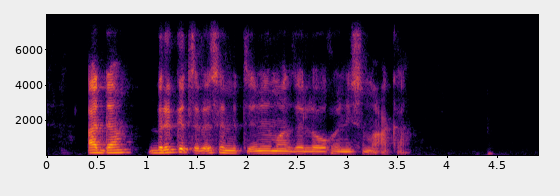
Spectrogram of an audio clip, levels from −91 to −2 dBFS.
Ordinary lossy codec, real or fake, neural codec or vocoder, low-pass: Opus, 16 kbps; real; none; 7.2 kHz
